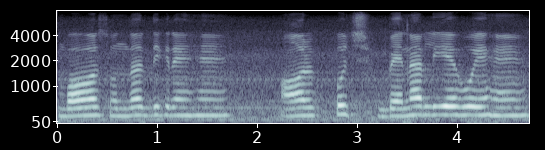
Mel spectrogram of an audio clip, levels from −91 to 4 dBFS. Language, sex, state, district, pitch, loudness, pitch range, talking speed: Hindi, female, Odisha, Sambalpur, 215 Hz, -15 LUFS, 205-225 Hz, 140 wpm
